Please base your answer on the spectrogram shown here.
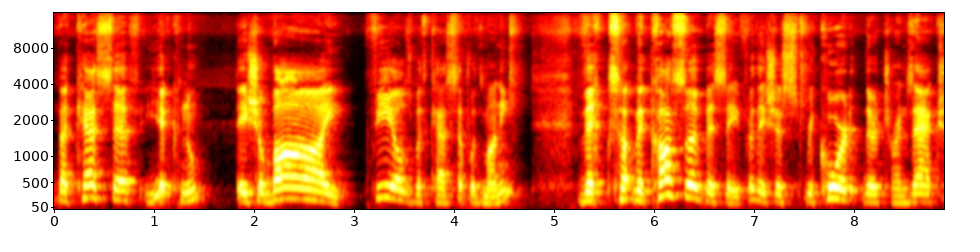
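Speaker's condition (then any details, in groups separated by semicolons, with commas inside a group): No condition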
